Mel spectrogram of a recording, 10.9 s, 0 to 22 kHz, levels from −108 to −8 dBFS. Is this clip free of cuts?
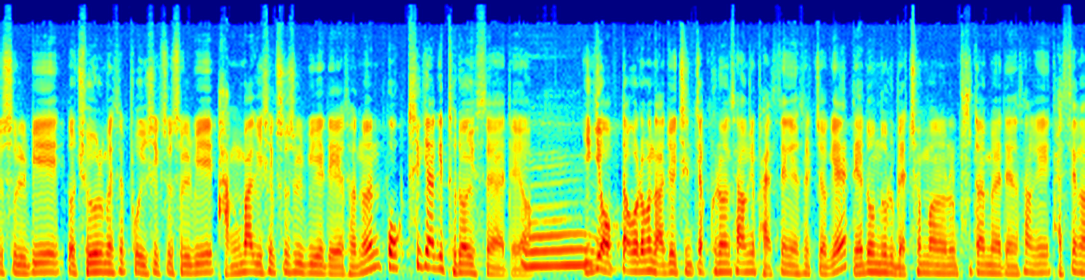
yes; 0 cuts

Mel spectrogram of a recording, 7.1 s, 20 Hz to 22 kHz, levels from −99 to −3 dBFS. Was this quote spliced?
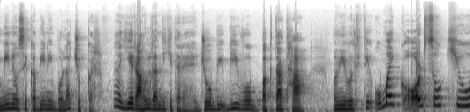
yes; 1 cut; at 1.8 s

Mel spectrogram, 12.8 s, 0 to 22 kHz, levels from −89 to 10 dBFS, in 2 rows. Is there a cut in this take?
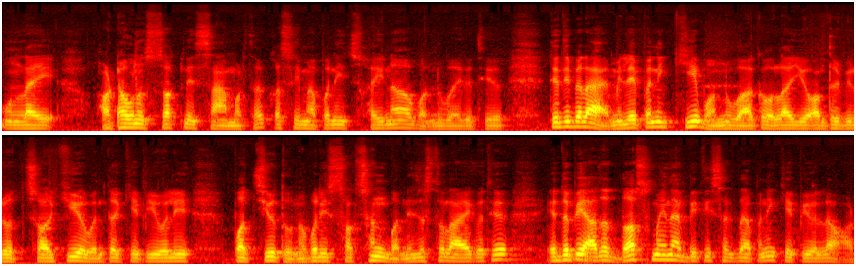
no; 0 cuts

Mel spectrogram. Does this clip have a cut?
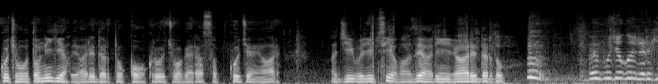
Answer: yes; 3 cuts; at 0.7 s, 3.0 s, 5.3 s

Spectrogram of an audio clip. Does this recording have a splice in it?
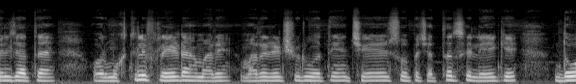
no; 0 cuts

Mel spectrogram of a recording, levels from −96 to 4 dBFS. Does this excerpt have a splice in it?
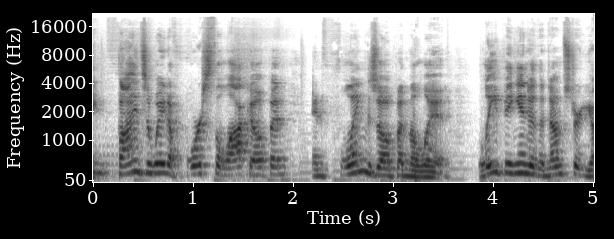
no; 0 cuts

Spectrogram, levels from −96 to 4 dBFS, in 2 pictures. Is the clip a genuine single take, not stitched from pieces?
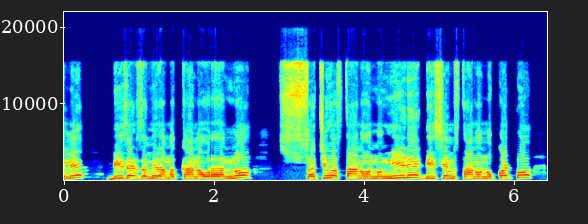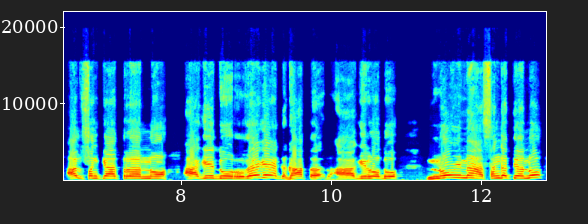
yes; 0 cuts

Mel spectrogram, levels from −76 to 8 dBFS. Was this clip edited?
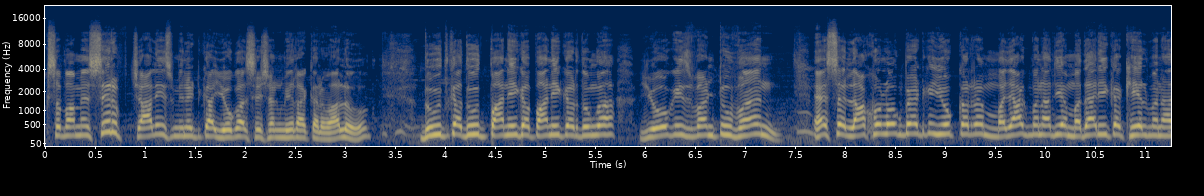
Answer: no; 0 cuts

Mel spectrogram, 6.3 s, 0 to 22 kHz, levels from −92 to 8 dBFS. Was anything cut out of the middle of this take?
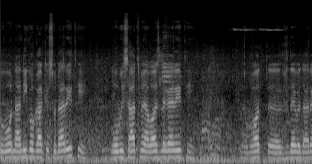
no; 0 cuts

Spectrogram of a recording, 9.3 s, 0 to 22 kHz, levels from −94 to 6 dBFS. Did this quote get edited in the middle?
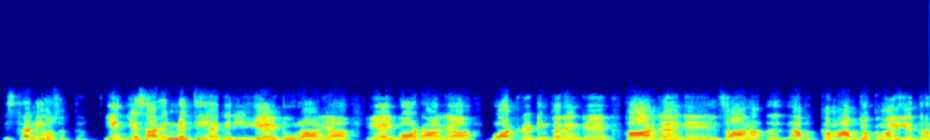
no; 0 cuts

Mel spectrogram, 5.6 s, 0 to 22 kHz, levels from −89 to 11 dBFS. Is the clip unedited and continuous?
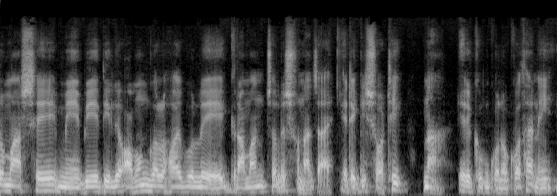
yes; 0 cuts

